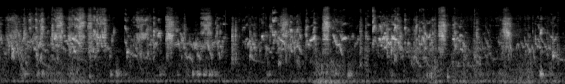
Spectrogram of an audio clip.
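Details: Happy budgerigar chirping continuously, a busy stream of high squawky chatter and short chirps, several overlapping notes with almost no pause, possibly more than one bird calling together.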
